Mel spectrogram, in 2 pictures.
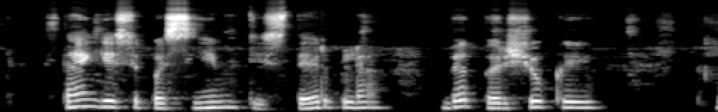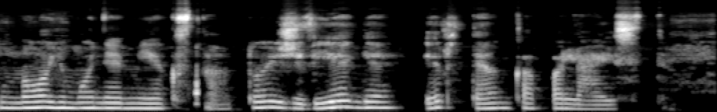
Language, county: Lithuanian, Kaunas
